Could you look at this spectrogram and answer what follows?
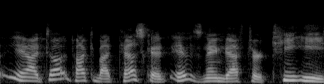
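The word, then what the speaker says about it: Tescott: Well, you know, I talked about Tescuit. It was named after te Scott and they pronounce it Tescuit.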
